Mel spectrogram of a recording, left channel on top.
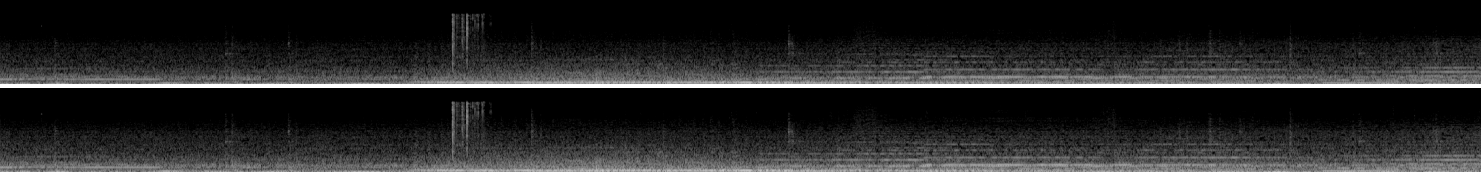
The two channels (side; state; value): left; quieter; 3.9 dB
